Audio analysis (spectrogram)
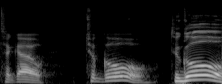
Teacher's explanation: she's pronouncing O's like ooh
